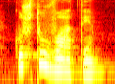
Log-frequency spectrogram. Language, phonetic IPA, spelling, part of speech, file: Ukrainian, [kʊʃtʊˈʋate], куштувати, verb, Uk-куштувати.ogg
- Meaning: to taste, to try (to sample the flavor of something orally)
